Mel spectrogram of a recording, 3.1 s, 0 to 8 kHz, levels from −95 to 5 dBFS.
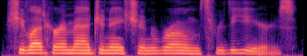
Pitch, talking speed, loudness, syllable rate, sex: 160 Hz, 155 wpm, -18 LUFS, 4.1 syllables/s, female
